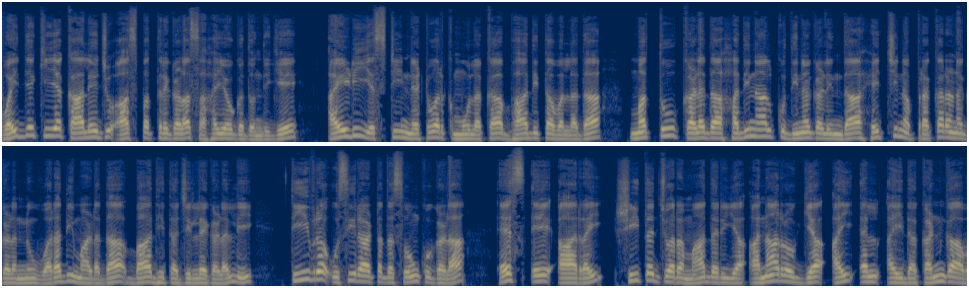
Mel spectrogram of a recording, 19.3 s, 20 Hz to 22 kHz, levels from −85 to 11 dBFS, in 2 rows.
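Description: From start to end the speech carries generation loss: a swirly, hollow, smeared texture, with consonant attacks blurred. It likely comes from about ten rounds of lossy encoding and decoding, each requantising on a shifted frame grid so the damage compounds, and the character fits MP3 at around 128 kbit/s. A spectrogram shows flickering holes scattered through the upper bands and nothing above 20.9 kHz, while the waveform's transients look softened.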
